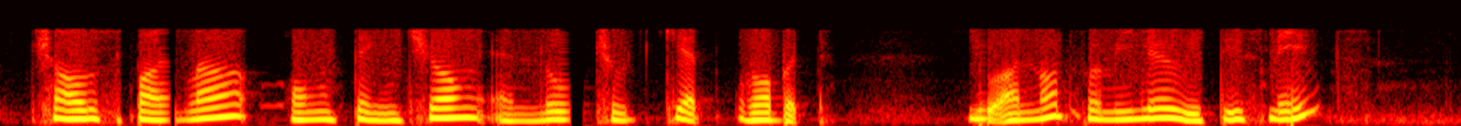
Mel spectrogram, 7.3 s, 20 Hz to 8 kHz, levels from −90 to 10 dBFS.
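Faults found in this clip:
Packet loss with pitch repetition: packet drops at 0.80–0.88, 2.80–2.91, 4.90–4.94 and 6.44–6.46 s (80, 120, 40, 20 ms; fits 20 ms packets). Concealment loops the last pitch period, giving held, buzzy speech. The 120 ms gap fades out before speech cross-fades back.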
